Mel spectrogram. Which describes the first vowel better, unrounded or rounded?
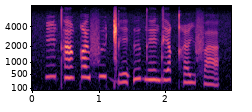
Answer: unrounded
